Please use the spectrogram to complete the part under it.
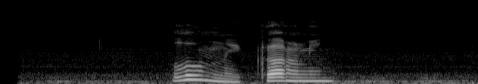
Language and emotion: Russian, sad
